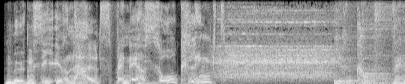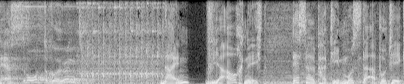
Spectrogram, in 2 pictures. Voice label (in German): Gesundheit Apotheke funny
